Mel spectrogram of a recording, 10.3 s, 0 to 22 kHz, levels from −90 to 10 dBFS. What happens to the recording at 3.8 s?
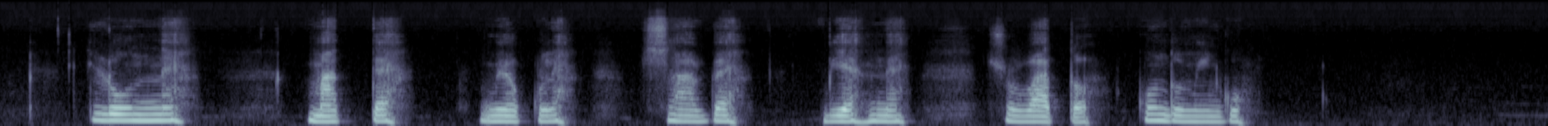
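Nothing goes wrong at 3.8 s; the speech carries on intact through that moment, with the Opus voice coding leaving only light traces.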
